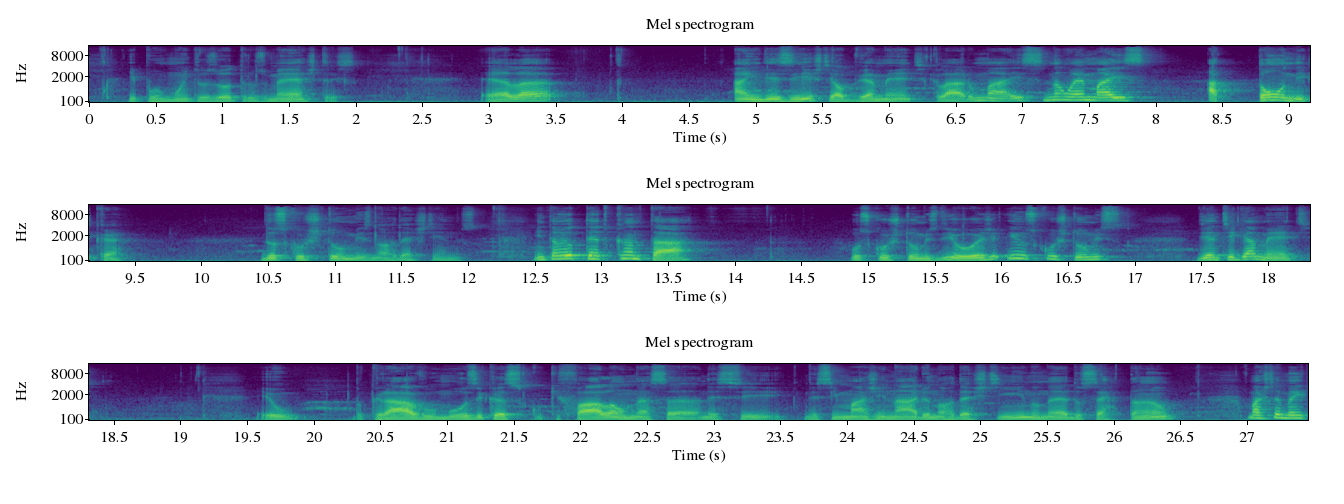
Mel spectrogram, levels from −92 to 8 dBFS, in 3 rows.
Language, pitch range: Portuguese, 95-145 Hz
